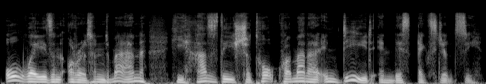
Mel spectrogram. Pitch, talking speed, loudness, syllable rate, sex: 115 Hz, 160 wpm, -18 LUFS, 5.3 syllables/s, male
